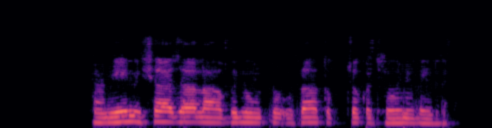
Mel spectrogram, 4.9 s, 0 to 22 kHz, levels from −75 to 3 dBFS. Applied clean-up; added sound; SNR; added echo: neural mask model DeepFilterNet 3.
